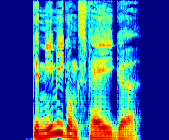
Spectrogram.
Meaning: inflection of genehmigungsfähig: 1. strong/mixed nominative/accusative feminine singular 2. strong nominative/accusative plural 3. weak nominative all-gender singular
- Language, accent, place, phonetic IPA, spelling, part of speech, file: German, Germany, Berlin, [ɡəˈneːmɪɡʊŋsˌfɛːɪɡə], genehmigungsfähige, adjective, De-genehmigungsfähige.ogg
